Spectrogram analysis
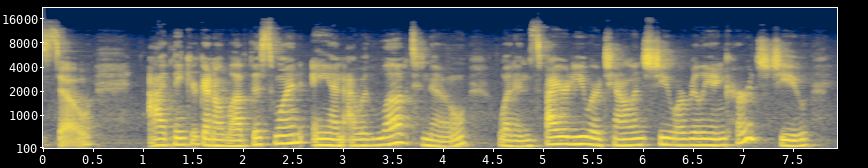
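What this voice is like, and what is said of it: Scratchy voice from a cough. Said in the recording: “I have a terrible cough right now, and so my voice is a little scratchy”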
